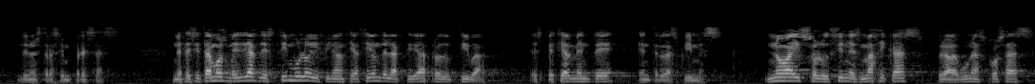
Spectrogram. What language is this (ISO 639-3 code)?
spa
